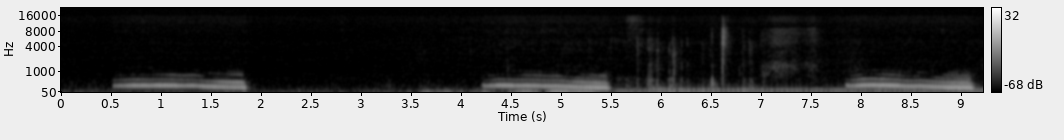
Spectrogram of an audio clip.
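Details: Betty, a male Bengal cat sleeping face down, snores with low, tonal, slightly falling hums lasting over a second each, repeating roughly every three and a half seconds, with a short burst of noise between breaths in a small quiet room.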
